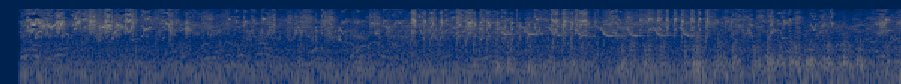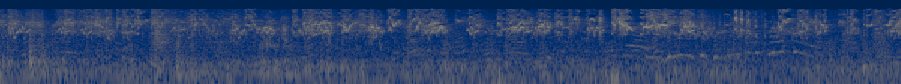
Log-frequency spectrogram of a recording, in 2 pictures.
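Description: A flock of caged budgerigars chirping and chattering at once, a dense, unbroken twitter of many overlapping high calls.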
